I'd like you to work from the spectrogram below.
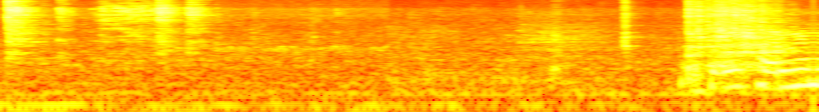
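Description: Cauliflower curry being served from the pan into a serving bowl, with close metal utensil clinks and scrapes in short bursts, then a louder run of scraping near the end.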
